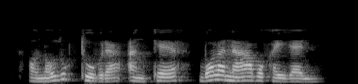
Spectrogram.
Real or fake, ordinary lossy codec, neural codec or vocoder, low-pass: real; AAC, 24 kbps; none; 5.4 kHz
